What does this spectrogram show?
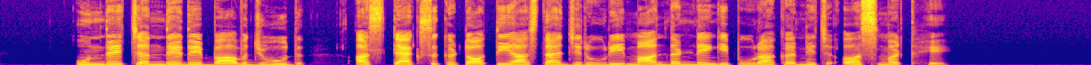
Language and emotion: Dogri, sad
